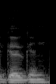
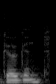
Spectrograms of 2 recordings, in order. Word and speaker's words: Goguen: that is mine it's Gogan that's how you pronounce my last name as Gogan and this is me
